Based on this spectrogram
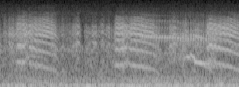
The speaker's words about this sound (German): Kay ist doch ein Papagei. Yes, Kay is a parrot.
